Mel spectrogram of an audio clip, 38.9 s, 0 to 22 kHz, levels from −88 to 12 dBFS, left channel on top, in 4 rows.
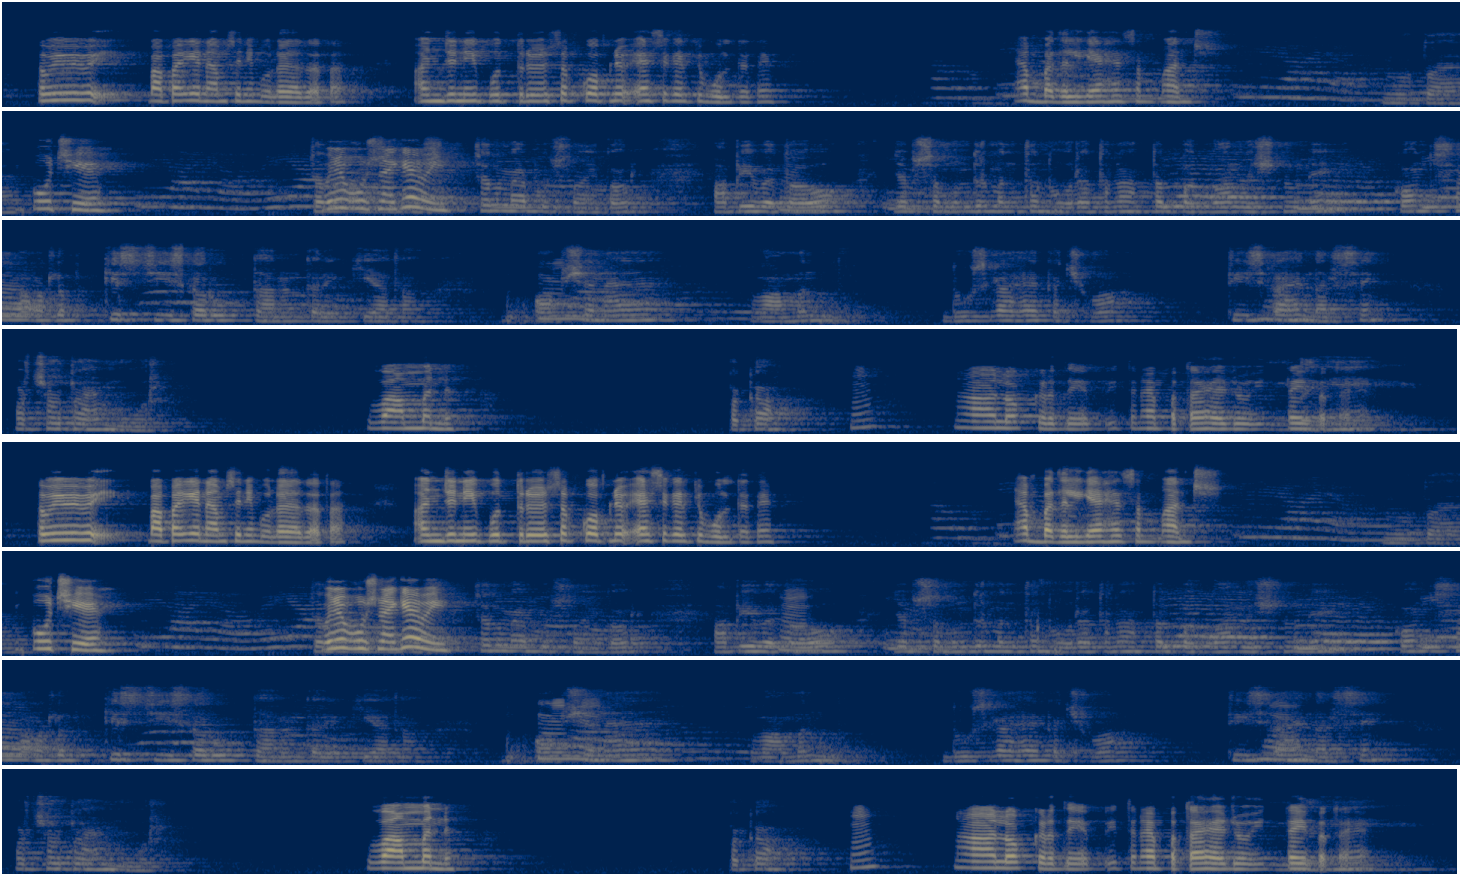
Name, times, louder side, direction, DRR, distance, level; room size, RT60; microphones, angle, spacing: voice 1, 0.2-2.3 2.7-5.1 6.7-8.1 9.9-10.5 11.9-12.7 23.0-23.4 27.8-28.1 31.6-32.2 34.8-35.0 35.5-38.3, right 7 dB, 60° right, 15 dB, 0.5 m, -31 dB
Singing, 6.2-9.4 10.6-12.6 12.9-14.1 15.5-16.5 17.1-18.1 18.3-22.0 22.8-25.0, right 1 dB, 35° right, 6.2 m, -51 dB
voice 2, 9.2-9.8 11.8-15.3 15.7-18.7 19.0-22.2 23.0-23.9 24.4-24.9 25.7-26.9 27.6-28.7 29.2-30.3 34.0-34.4 37.6-38.7, left 1 dB, 25° left, 0 dB, 2.1 m, -46 dB
22.5 x 9.0 x 7.0 m, 1.0 s
head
